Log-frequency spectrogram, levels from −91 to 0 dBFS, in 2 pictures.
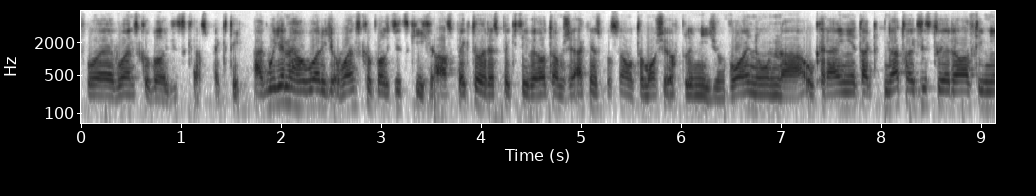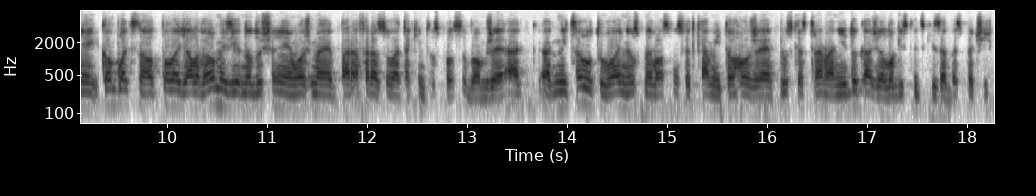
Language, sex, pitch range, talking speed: Slovak, male, 105-120 Hz, 170 wpm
